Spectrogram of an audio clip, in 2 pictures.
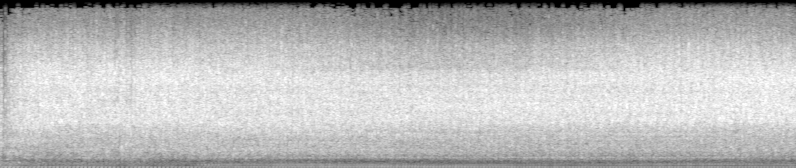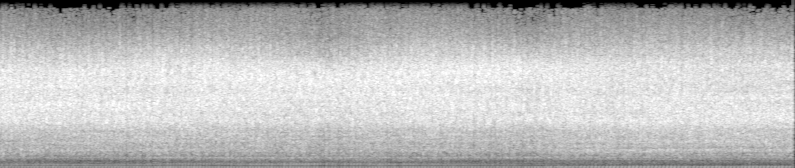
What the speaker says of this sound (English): I'm running the power trowel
